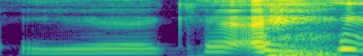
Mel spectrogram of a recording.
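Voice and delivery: loud, startled reply; a loud worried "are you okay"; concerned shout. Retold or imitated. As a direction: call out in alarm. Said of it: "she was like".

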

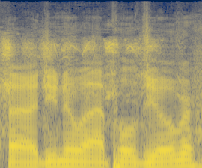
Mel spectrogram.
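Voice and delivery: brisk police officer at a traffic stop; cop voice. Pretend. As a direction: rattle it off fast like a cop. Playing cop pulling driver over.

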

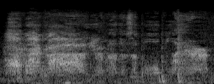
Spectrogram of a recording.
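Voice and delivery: awed whisper; soft, voiceless gasp of wonder; hushed amazement. Real, not acted. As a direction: whisper it in disbelief, very softly. Hushed amazed reaction to a find.

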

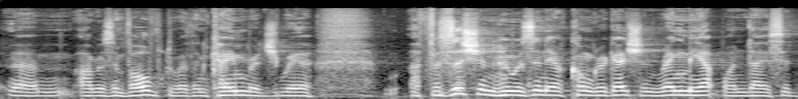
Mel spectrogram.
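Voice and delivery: usual speaking voice

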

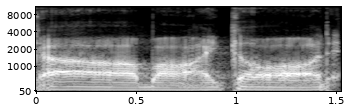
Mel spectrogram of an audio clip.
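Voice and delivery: mock dismay. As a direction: sink into despair, drawn out. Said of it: "And that's just like".

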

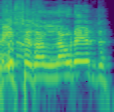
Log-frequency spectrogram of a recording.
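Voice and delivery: baseball announcer. Pretend. Commentator calling a big at-bat, mock announcer voice. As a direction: stretch it out like a hyped-up play-by-play man.

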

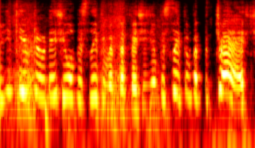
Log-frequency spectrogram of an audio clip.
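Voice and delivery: high-pitched mock Italian-American mobster; hammed-up Italian New York menace, near laughing; Italian New Yorker. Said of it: "We need an Italian New Yorker".

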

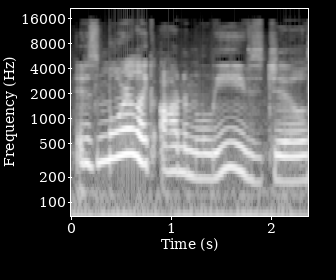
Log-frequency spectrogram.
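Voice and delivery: cold, correcting tone; coldly. A narrator's reading. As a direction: put her in her place. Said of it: "said her mother coldly".

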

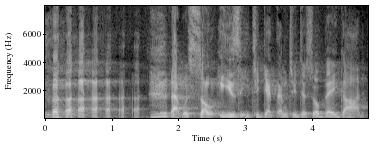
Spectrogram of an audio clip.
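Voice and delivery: low, slow, laughing devil voice; gloating devil. Acted. Satan gloating over Adam and Eve, low laughing drawl. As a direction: chuckle it out low and slow, pleased with the trick. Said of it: "his response was simply".

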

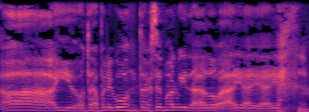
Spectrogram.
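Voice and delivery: high, fussy put-upon voice, trailing into slow sighing ays; imitating the dubbed detective, last ays drawn out slowly; Colombo's Spanish dub voice. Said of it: "Con esa voz que lo doblaron aquí".

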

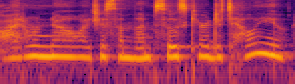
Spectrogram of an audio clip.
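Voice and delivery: whispered fast and high, almost afraid to say it; hushed whisper. Retold or imitated. Telling her husband what happened, in a fast, high whisper.

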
